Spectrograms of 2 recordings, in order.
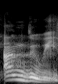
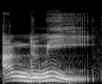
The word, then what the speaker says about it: andouille: And I'm an American, so we're going to pronounce it andouille. Andouille. Even though that's probably not the correct French pronunciation, that's alright.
